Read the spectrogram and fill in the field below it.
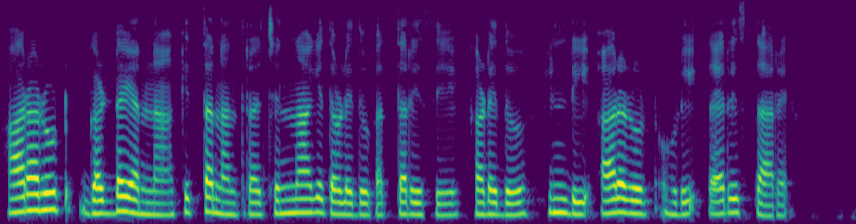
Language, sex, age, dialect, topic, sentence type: Kannada, female, 56-60, Coastal/Dakshin, agriculture, statement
